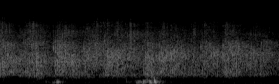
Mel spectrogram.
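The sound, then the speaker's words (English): A crowd applauds steadily, a dense, even wash of many hands clapping that holds at a fairly constant level for the whole stretch, with a couple of low thumps underneath. “Come on, if you believe that, give him a good round of applause.”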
